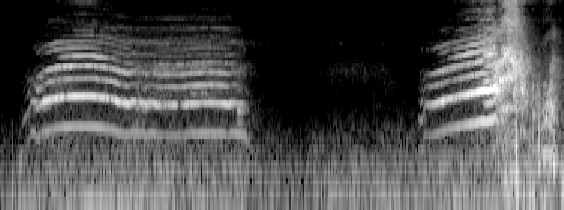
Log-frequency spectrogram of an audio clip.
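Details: Stray cat yowling at another stray before a short fight: a long, even, nasal howl for about three seconds, silence, then a rising cry that breaks into a harsh, noisy hiss-like burst.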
